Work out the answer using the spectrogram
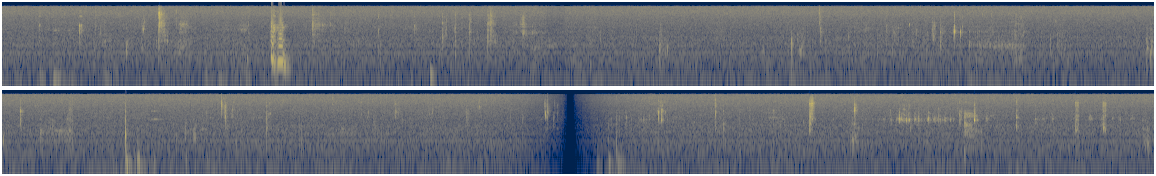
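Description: Close-miked eating sounds: chewing, lip smacks and swallows of rice and pork sinigang broth, with sips of broth from a glass bowl, as scattered short mouth clicks over a faint steady hum. The sound drops out briefly about two-thirds of the way through.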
